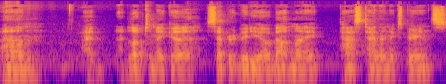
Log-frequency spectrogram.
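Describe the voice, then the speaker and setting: Mumbling in an American accent, a man speaks with a very deep, low pitch and monotone, flat intonation. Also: moderate pace. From United States. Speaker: YouTuber doing gameplay commentary. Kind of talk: casual vlog over gameplay. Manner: mumbling, pauses between words.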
